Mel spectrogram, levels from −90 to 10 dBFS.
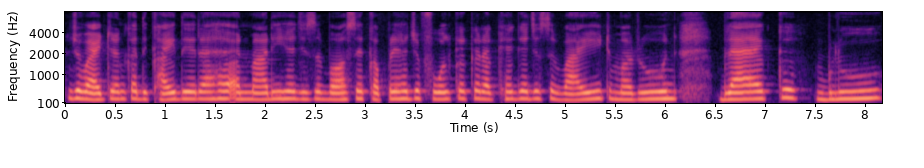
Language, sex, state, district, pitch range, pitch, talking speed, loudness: Hindi, female, Chhattisgarh, Bastar, 215-235 Hz, 225 Hz, 190 wpm, -16 LUFS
